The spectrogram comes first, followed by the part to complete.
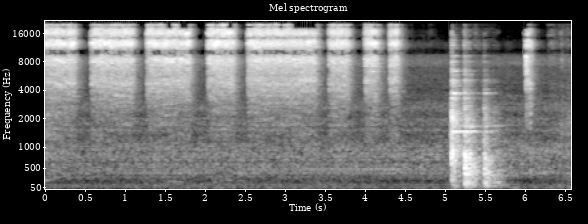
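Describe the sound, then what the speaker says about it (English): Cooking spray hisses onto a bundt pan in a kitchen in a series of short bursts, about ten in all, each close and crisp. A louder clatter of the pan being set down follows near the end. "I'm going to spray the bundt pan"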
